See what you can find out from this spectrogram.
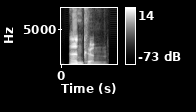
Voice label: "ancon", British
